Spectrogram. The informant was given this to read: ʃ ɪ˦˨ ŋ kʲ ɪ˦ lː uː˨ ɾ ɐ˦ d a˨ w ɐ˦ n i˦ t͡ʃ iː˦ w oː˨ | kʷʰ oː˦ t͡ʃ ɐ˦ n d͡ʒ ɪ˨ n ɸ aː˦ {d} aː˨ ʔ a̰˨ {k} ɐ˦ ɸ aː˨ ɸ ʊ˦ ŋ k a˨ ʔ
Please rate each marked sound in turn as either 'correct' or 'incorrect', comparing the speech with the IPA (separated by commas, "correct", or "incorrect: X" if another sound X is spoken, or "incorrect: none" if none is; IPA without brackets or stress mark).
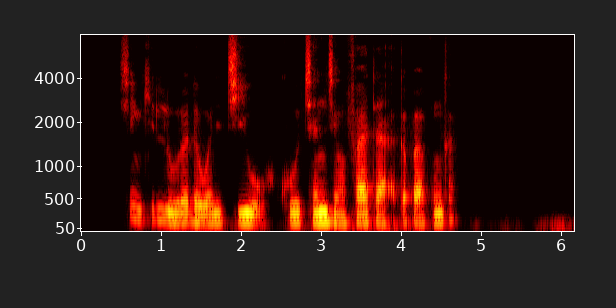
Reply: incorrect: t, incorrect: kʼ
